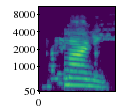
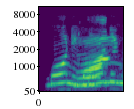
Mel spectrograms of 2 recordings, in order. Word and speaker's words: morning: Wake up early in the Morning. morning বলবে না, আরটাকে silent করে দাও. Make this R letter silent.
